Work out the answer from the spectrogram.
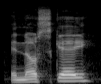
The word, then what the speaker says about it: Inosuke: that whole little joke with what's his name, Inosuke.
